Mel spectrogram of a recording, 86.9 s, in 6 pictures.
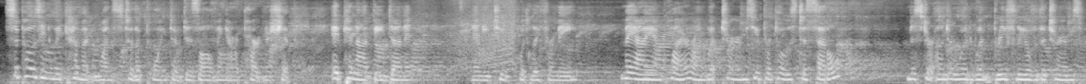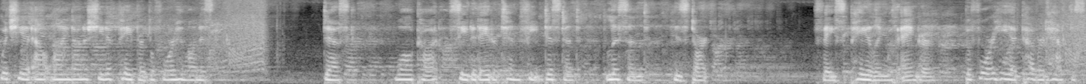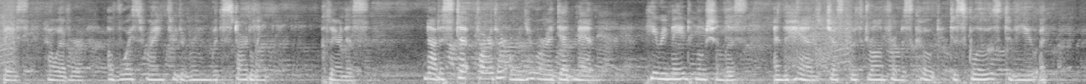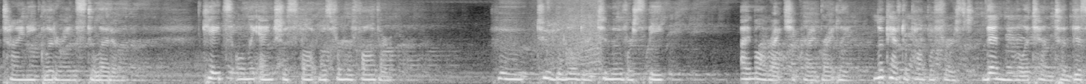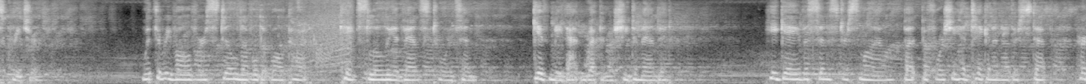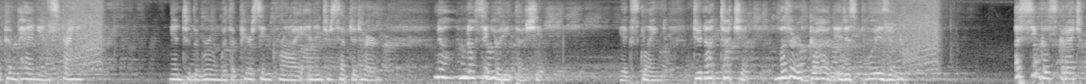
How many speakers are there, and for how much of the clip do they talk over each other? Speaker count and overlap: one, no overlap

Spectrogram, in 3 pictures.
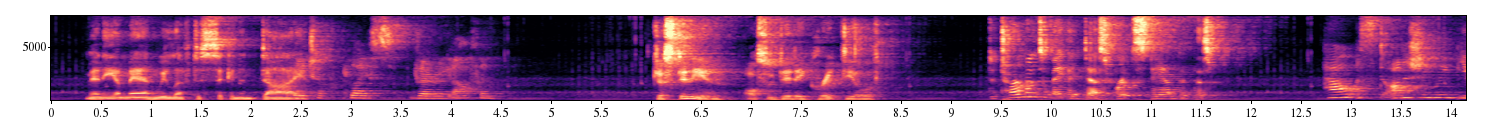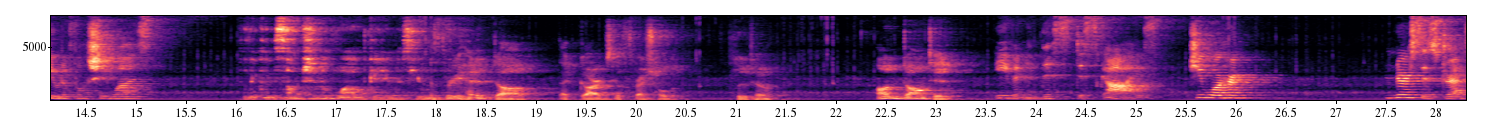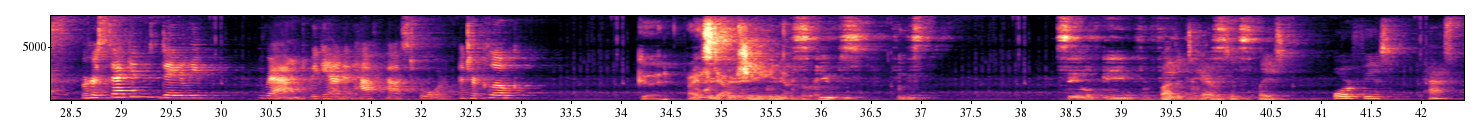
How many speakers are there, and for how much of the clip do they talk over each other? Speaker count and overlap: seven, about 8%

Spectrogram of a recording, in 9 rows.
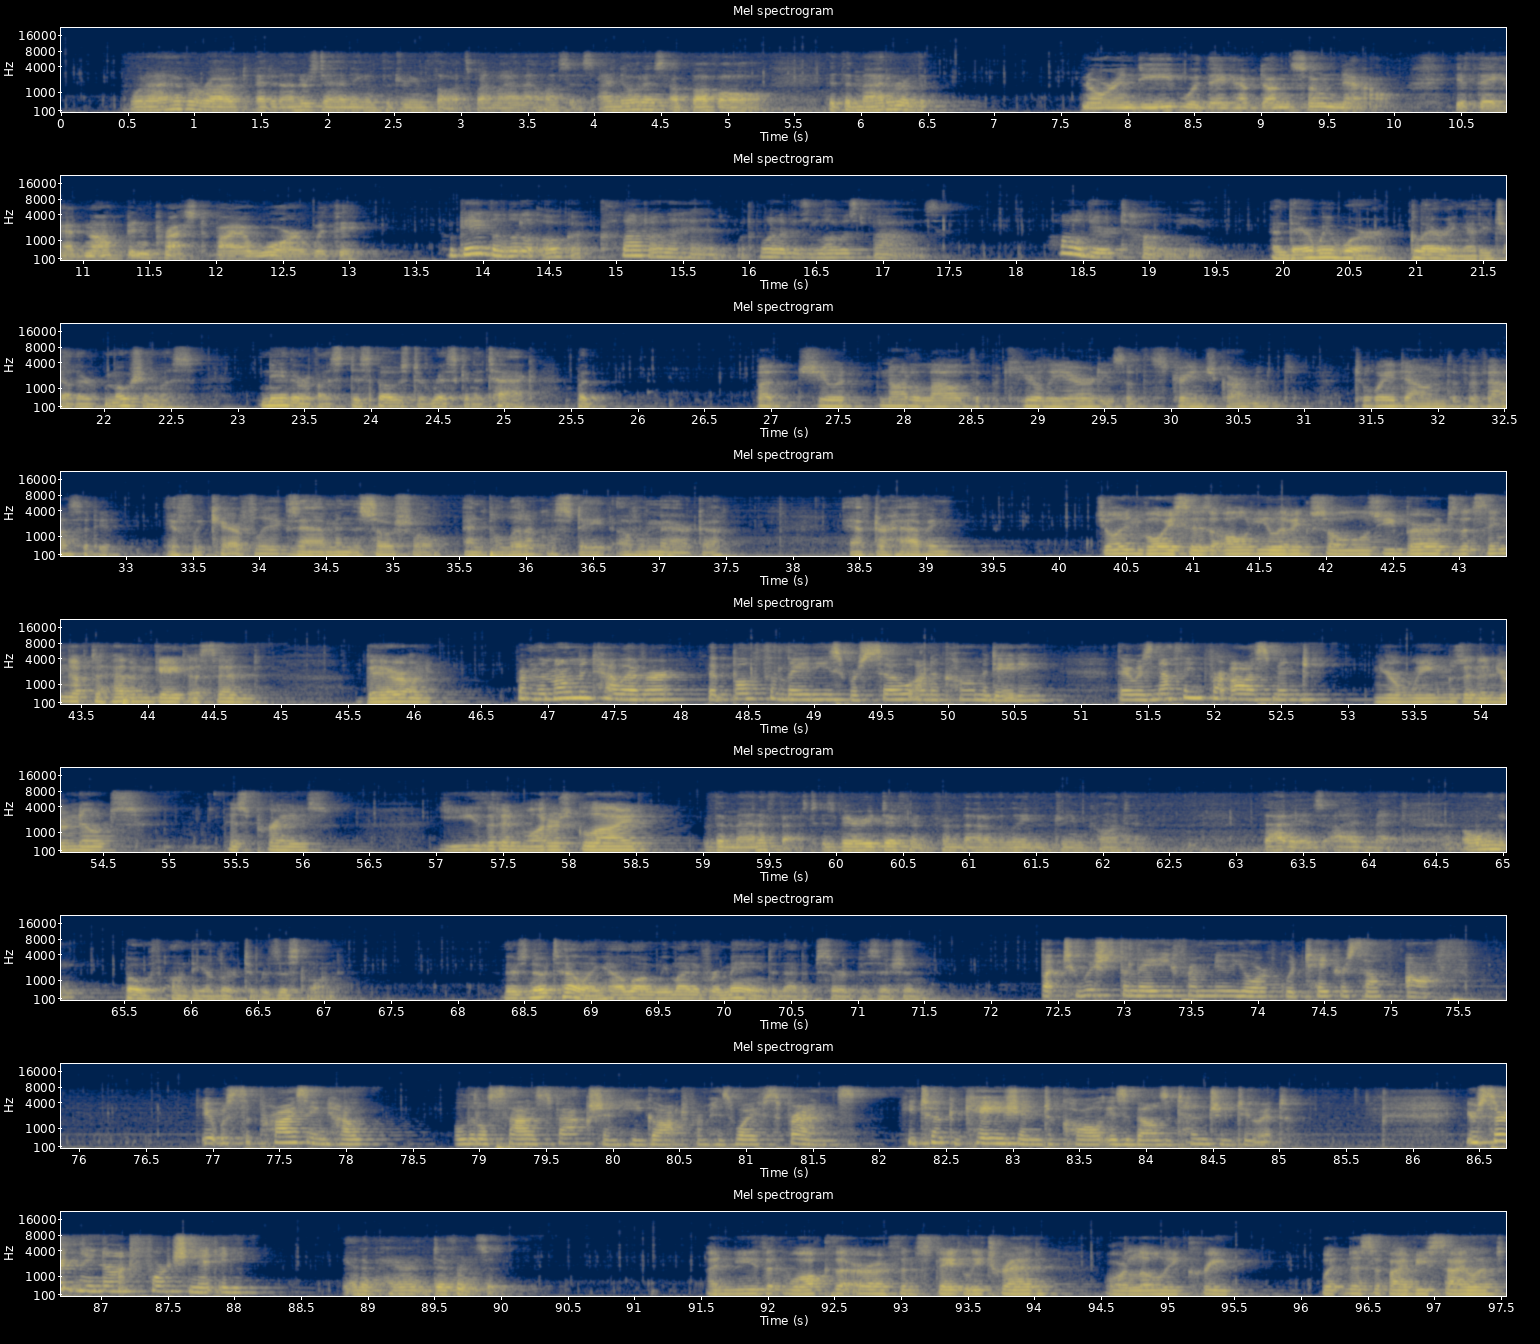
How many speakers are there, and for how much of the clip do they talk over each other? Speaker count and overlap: eight, no overlap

